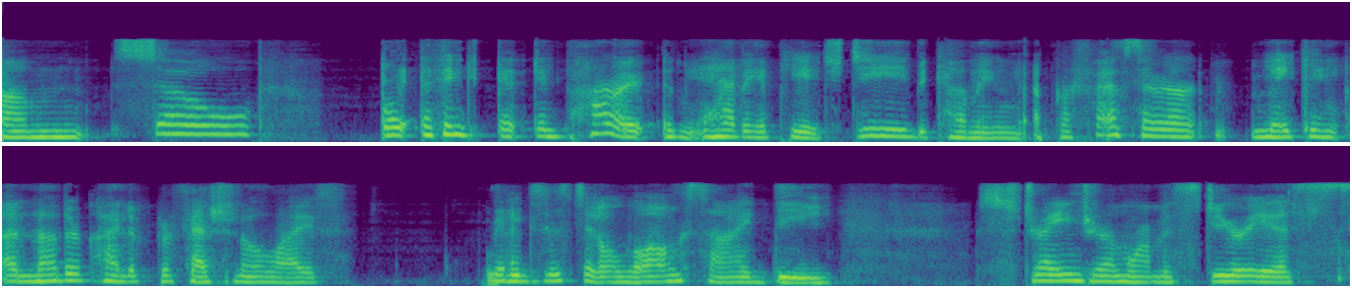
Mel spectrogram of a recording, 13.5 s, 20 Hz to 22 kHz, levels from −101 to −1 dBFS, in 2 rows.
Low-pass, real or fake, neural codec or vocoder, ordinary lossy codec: 7.2 kHz; fake; codec, 24 kHz, 1.5 kbps, HILCodec; AAC, 32 kbps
